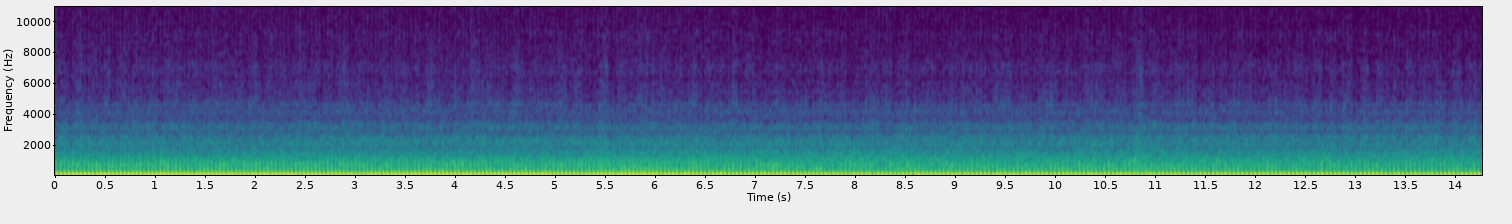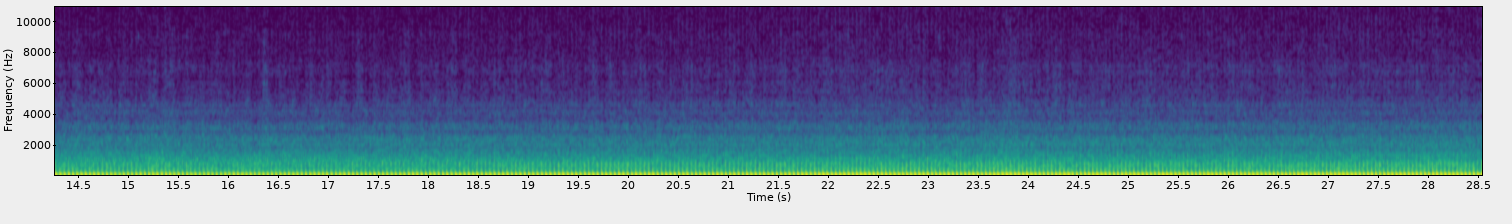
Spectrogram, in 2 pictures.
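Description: Honda GB350's air-cooled single-cylinder engine and exhaust running while the motorcycle rides along at a steady speed. The low exhaust note holds a near-constant pitch throughout.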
